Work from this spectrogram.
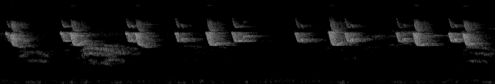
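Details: A squirrel calls in bursts of shrill, clipped chirps, some paired closely, with brief pauses between groups and faint low rumble underneath.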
